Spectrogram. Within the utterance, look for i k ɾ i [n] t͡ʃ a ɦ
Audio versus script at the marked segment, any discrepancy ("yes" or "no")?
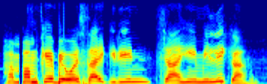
no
